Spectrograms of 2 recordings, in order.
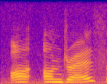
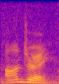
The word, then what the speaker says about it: Andres: into the video for Andres. And Andre. Andre. And the S is silent in America. Well, thank you for correcting me there. That's the American pronunciation.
